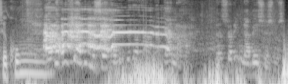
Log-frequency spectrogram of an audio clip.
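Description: A rooster crowing once, a long call of about two seconds that holds one pitch and drops at the end. A man's voice is heard briefly just before it.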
